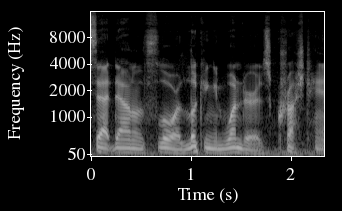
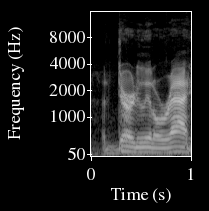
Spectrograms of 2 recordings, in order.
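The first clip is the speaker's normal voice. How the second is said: louder, disgusted outburst; angry cry; 3 semitones higher, 7 dB louder than usual. Acted. Slim jumps up at the bully, angry cry. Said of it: "he cried".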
